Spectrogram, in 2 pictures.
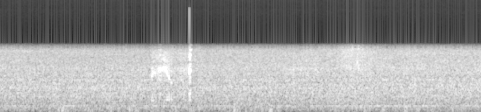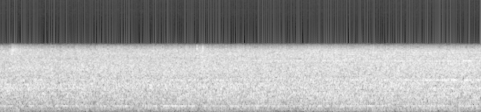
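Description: A train rumbles closer on the tracks, slowly growing louder.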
